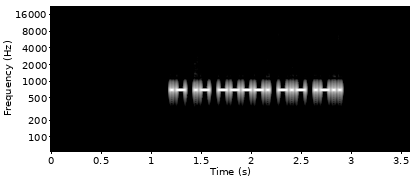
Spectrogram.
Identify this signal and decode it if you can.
Morse code, heard as a keyed tone, about 38 wpm, 700 Hz. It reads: AA9KL
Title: USA Call Signs - 5 Characters - 2x Character Spacing - 40wpm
